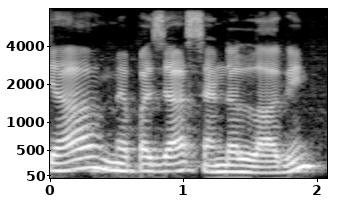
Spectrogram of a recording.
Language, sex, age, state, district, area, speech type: Kashmiri, male, 18-30, Jammu and Kashmir, Budgam, rural, read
